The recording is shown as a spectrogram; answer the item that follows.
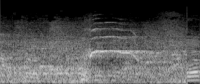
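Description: Excited chatter from a group of young men, with one high-pitched whooping cry about a second in that falls away at its end. The sound cuts off abruptly near the end.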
